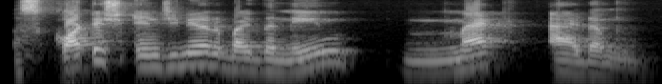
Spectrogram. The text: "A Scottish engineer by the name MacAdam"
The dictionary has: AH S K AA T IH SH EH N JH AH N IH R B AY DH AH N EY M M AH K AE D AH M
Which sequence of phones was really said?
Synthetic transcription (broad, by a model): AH S K AA T IH SH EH N JH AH N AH R B AY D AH N EY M M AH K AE D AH M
